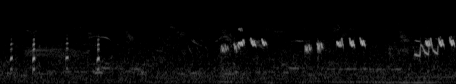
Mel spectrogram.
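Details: Female common quail calling: a few isolated soft clicks, then bursts of two to four quick, bright, chirping notes repeated about once a second over a quiet background.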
